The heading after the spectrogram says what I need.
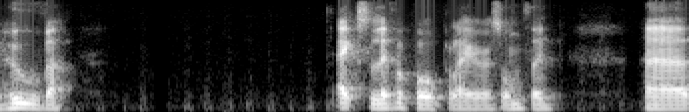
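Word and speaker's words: Hoever: three is for them i think it's hover apparently that's how he's pronounced his name hoover ex-liverpool player or something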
